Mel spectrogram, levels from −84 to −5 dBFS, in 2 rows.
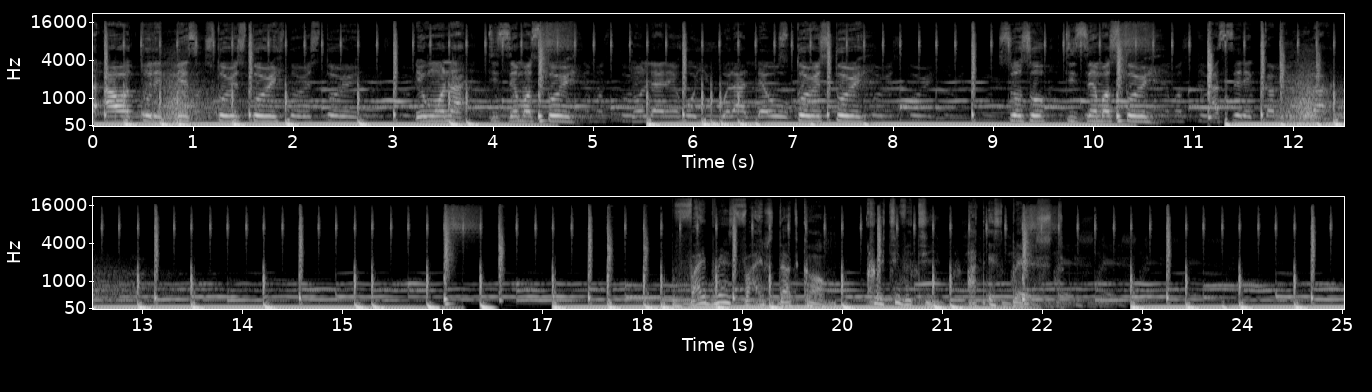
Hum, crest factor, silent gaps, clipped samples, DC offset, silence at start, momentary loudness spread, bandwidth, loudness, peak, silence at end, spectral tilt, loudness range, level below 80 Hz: none; 14 dB; none; under 0.1%; under 0.1%; 0 s; 7 LU; 19 kHz; -30 LUFS; -14 dBFS; 0 s; -5 dB/octave; 2 LU; -30 dBFS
